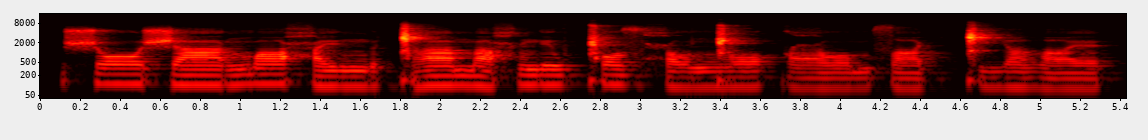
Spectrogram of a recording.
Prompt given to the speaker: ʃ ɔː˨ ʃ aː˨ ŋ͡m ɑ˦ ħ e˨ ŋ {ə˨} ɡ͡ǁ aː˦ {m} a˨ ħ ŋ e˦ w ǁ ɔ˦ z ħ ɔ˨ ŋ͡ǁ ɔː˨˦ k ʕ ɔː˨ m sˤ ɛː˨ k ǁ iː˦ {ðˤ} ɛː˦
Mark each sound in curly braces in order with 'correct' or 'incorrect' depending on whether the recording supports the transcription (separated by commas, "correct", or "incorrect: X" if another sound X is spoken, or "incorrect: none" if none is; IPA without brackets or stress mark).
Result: correct, correct, correct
